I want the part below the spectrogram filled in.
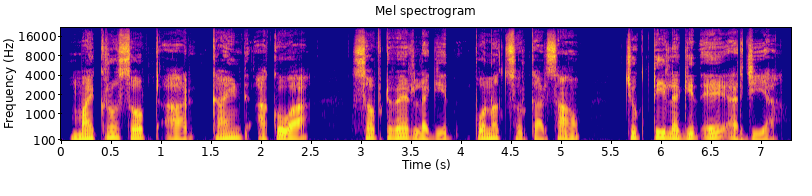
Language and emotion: Santali, neutral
